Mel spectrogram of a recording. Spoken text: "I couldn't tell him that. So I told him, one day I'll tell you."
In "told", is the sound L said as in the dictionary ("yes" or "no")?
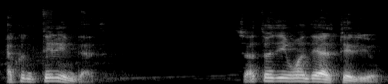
no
